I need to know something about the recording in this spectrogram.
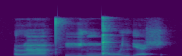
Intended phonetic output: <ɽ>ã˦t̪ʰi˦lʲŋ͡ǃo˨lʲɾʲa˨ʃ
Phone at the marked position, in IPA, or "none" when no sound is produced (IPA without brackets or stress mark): l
